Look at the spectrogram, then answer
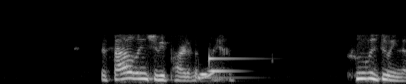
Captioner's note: chimes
